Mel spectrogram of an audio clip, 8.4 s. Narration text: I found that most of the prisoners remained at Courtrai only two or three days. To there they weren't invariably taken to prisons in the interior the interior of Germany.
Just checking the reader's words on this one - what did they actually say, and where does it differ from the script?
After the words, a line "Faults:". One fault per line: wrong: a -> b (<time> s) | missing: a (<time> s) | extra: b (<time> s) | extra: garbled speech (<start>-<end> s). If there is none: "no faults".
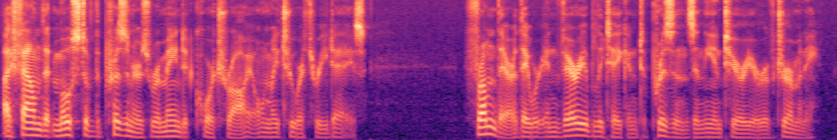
I found that most of the prisoners remained at Courtrai only two or three days. From there they were invariably taken to prisons in the interior of Germany.
Faults:
wrong: To -> From (4.6 s)
wrong: weren't -> were (5.3 s)
missing: the interior (7.6 s)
